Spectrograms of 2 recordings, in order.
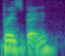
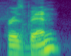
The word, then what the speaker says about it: Brisbane: I should be saying Brisbane not Brisbane yes it's not it's not ban some people call it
